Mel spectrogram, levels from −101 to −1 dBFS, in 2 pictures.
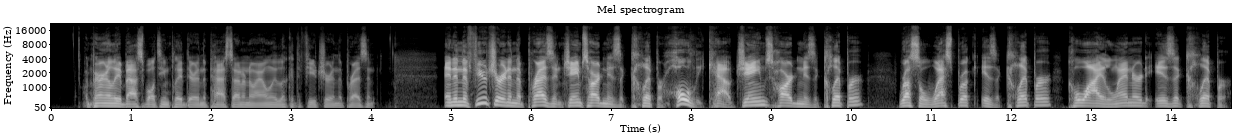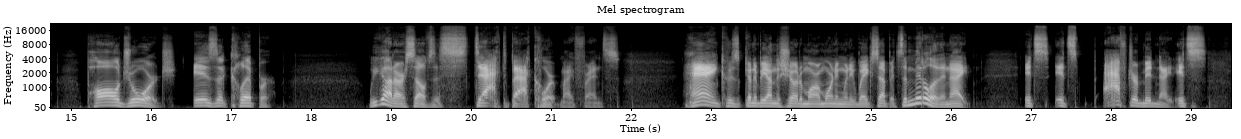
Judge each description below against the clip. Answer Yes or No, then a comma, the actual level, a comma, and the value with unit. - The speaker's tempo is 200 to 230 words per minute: No, average, 180 wpm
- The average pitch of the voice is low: Yes, low, 125 Hz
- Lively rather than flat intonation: Yes, wide, 5.8 semitones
